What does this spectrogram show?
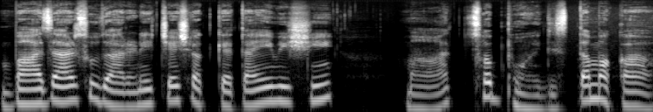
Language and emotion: Goan Konkani, fearful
